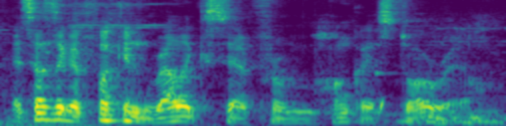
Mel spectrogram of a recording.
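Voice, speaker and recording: A man's voice: fairly low pitch, expressive, fairly quick. A man streaming a video game with casual, slangy, sweary reactions and muttered asides. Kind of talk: casual reacting commentary over gameplay.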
